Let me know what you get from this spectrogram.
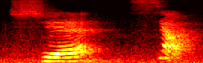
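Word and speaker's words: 学校: Okay, the first one should be 学校. 学校. Okay, which tone is 学? 学, second tone, right? 校, fourth tone.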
